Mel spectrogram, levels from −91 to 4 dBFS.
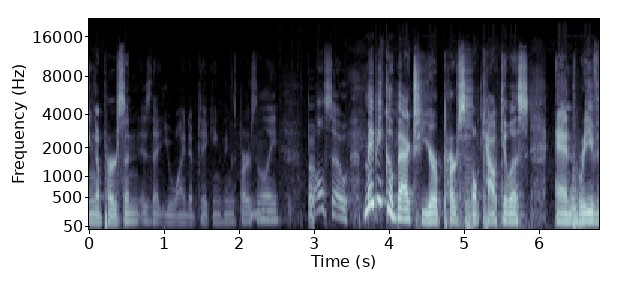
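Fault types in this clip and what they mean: automatic gain rising: From 0.48 s to 3.51 s the voice and the room noise behind it swell together by about 5 dB. The talker had moved back and the input fell by about 19 dB, so the automatic gain control slowly raised its gain to compensate.
lost LE Audio frames: Brief noisy smears replace the sound at 0.99 to 1.02 s, 2.95 to 3.02 s and 5.04 to 5.12 s, lasting 22.5, 60 and 82.5 ms. Bluetooth LE Audio frames went missing, and the LC3 decoder filled each gap with the last spectrum under random signs.
automatic gain falling: From 3.68 s to 6.77 s the sound sinks by about 3 dB, its background sinking with it. After the talker moved around 3.5 s, the automatic gain control judged the input too loud or its background noise too strong and gradually lowered its gain.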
